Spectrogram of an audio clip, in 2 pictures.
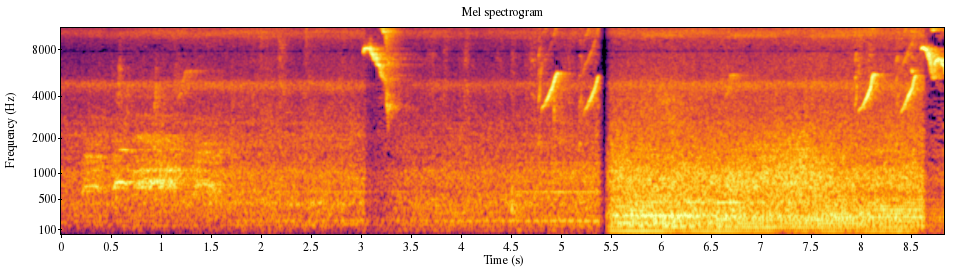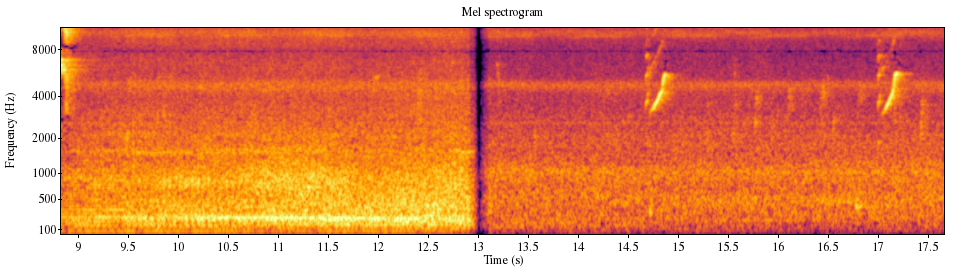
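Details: An albino squirrel up a Jamaica cherry tree gives sharp, high chirps that drop in pitch, spaced irregularly, calling for a mate.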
